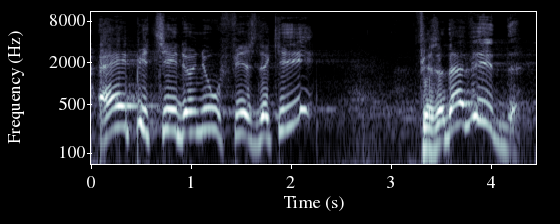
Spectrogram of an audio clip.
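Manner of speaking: high-pitched cry for mercy; acted plea. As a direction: call out imploringly, as the blind men would. Preacher voices blind men's plea to Jesus.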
